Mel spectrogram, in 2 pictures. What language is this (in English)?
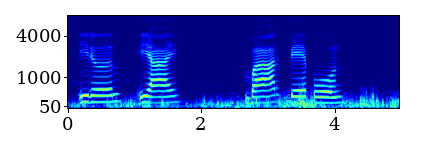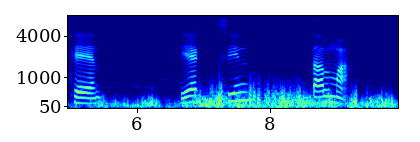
Santali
